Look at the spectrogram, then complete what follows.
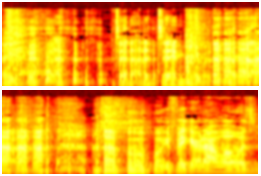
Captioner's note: laughter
